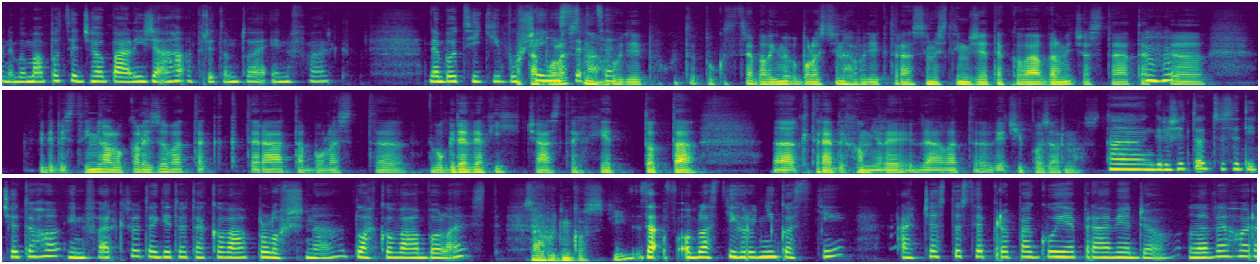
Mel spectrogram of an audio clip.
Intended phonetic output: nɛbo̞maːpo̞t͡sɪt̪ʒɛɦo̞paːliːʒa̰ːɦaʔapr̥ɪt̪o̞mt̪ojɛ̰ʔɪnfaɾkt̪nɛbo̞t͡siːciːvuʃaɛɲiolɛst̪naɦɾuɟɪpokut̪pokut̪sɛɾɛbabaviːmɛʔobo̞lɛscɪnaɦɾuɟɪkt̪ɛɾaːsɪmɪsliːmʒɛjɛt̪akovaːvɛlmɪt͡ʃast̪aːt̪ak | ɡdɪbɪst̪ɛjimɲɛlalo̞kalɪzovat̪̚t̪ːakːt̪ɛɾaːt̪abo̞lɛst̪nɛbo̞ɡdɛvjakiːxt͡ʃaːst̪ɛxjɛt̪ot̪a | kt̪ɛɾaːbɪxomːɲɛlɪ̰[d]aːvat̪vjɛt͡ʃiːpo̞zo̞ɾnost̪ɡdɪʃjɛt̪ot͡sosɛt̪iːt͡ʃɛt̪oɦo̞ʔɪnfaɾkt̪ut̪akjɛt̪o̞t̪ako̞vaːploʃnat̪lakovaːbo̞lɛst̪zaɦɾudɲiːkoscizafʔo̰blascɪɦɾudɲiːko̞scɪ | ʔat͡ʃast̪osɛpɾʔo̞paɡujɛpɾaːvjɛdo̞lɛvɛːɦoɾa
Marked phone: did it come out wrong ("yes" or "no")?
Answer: no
